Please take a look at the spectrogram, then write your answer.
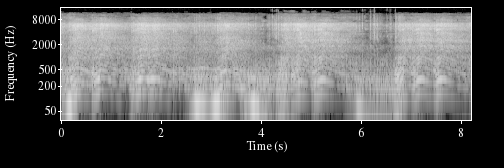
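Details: Poulan Wild Thing two-stroke chainsaw test run after oil pump replacement, now oiling fine: revs up and drops back in repeated smooth crisp blips with no misfire or bogging; normal running.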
